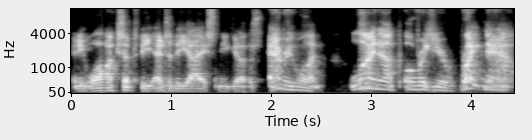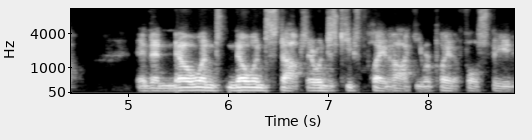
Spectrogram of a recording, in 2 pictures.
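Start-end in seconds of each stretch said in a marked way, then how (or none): 2.0-4.4 mock stern, commanding threatening yell, high and raised. Retelling a man at the ice edge calling players over, retelling a threatening yell. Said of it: "every time he yelled, his voice got a little less threatening".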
